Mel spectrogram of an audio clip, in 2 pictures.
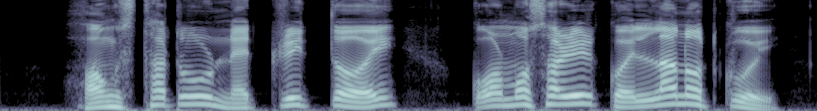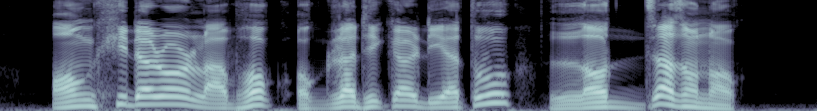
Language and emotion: Assamese, disgusted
